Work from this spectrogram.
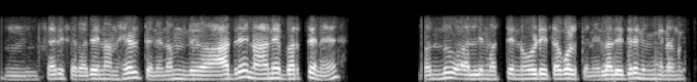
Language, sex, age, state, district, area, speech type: Kannada, male, 30-45, Karnataka, Udupi, urban, conversation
